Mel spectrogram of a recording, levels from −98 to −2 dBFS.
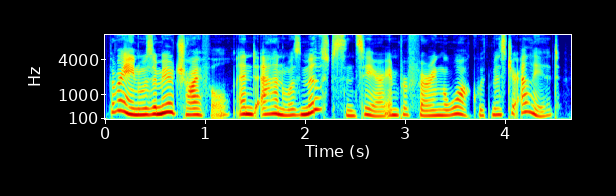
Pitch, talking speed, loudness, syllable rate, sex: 250 Hz, 230 wpm, -16 LUFS, 5.8 syllables/s, female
